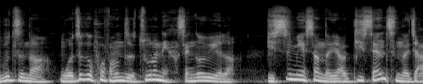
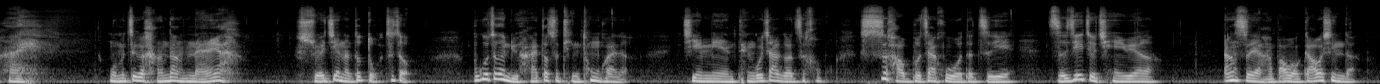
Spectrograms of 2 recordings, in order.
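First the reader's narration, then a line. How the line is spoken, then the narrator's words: Sighing older man. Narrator (Chinese): 大叔叹了口气说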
